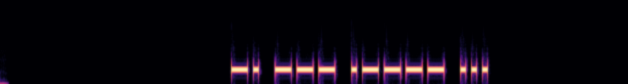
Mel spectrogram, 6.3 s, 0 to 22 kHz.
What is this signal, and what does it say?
Morse code, heard as a keyed tone, about 23 wpm, 700 Hz. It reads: NO1S
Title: USA Call Signs - 4 Characters - 22wpm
